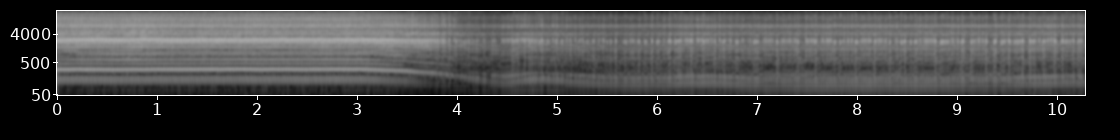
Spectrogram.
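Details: Fox twin-cylinder glow model engine, probably the final run, cooler windy conditions: high, steady screaming run drops cleanly to a smooth even idle, both cylinders firing evenly; healthy engine.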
